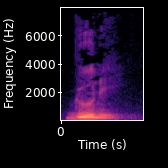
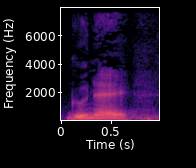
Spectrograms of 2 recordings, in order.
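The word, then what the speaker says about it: gune (γυνή): There's one Greek word, gouni. You know, that's not the one you want, gouni. It's actually gune, and if I was you, I would pronounce it june, you know.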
